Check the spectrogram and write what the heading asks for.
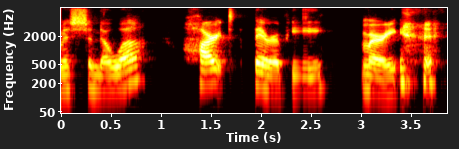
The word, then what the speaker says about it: hARTherapy: my name is shinoa heart therapy Murray oh I was wondering because I would have pronounced it a theapy but I wasn't sure oh Artis no it's heart therapy yes heart therapy wow how come though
